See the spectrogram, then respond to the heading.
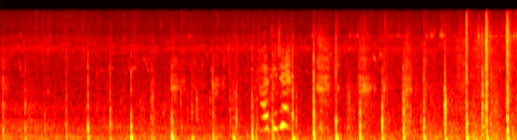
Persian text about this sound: خدیجه تبر رو رها میکنه و سوار اسب میشه و میره.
